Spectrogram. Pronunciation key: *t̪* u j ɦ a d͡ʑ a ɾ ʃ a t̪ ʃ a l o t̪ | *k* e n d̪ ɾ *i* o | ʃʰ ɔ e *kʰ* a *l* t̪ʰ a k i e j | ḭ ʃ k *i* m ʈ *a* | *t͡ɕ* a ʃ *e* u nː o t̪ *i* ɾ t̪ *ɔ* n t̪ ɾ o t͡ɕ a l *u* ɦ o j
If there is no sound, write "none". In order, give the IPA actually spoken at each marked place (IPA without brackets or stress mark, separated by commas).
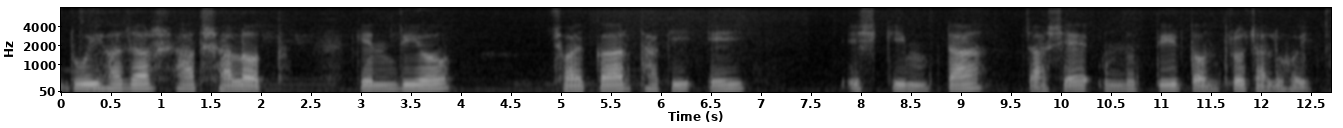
d̪, k, i, k, ɾ, i, a, t͡ɕ, e, i, ɔ, u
